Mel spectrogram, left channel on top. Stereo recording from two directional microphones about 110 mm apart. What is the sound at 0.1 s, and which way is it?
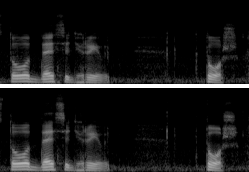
Speech, 30° right (ahead or behind).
